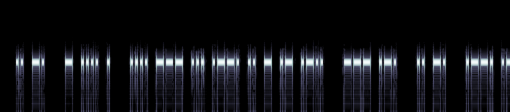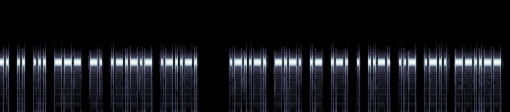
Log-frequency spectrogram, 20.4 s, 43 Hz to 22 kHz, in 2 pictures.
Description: Morse code, heard as a keyed tone, about 25 wpm, 700 Hz. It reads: IN THE HOSPITAL OR IN PRISON." "CAREFUL,
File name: Pinocchio / Pinocchio ch4 20 25 ik1hge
